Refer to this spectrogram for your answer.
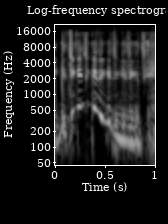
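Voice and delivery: very high squeaky gichi-gichi chant of glee; a villain gloats to his wife, squeaky chant of glee; gleeful giggle chant. Acted. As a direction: chirp it like a delighted imp. Villain gloats over his scheme.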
